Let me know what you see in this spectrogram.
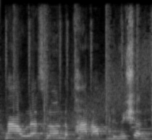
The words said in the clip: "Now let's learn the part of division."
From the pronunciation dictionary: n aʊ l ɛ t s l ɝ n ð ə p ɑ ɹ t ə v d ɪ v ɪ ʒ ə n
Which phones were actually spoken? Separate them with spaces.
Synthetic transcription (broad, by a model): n aʊ l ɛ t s l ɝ n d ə p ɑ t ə p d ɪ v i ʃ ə n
